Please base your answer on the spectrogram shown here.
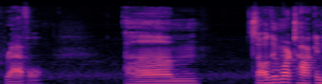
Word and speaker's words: Ravel: And how to say her name, not Ravel, but Ravel.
